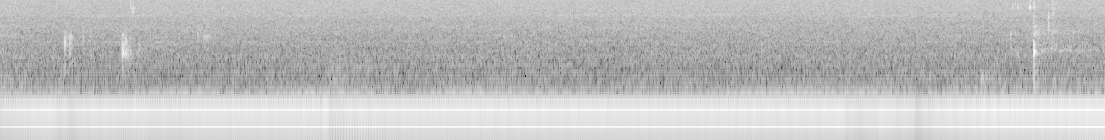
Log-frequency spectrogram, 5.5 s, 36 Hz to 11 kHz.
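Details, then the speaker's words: Rebuilt 1930s Garrard 202A phonograph motor on clip leads, speed adjusted via brake: steady, even low hum, no knocks or speed wander; brake affects speed, motor working properly. "so definitely affecting it doesn't seem a very good way of controlling the speed but that's what they had all right that's good that's working properly"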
